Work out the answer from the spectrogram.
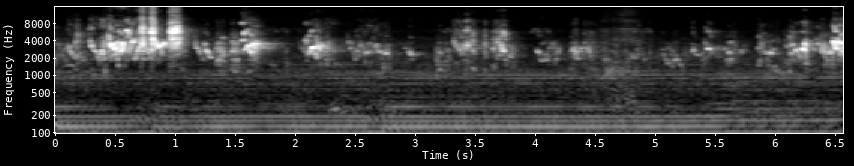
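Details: Budgerigars in a cage, September 3, 2023: a busy run of high, quick chirps and squawks, several notes a second, louder at the start, over a faint low background hum.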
